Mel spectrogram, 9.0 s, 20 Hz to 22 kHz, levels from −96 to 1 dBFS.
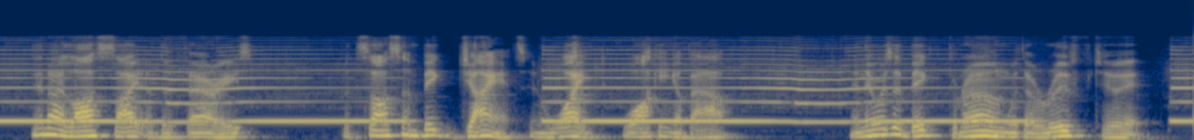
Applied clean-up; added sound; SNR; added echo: none; Wind instrument, woodwind instrument; 4 dB; reverberation time 0.5 s.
